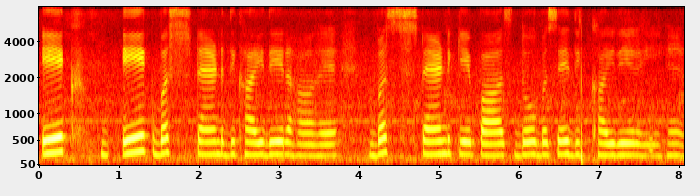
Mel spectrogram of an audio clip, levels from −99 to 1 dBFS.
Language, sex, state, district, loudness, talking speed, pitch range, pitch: Hindi, male, Haryana, Rohtak, -19 LUFS, 135 wpm, 215-235 Hz, 230 Hz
